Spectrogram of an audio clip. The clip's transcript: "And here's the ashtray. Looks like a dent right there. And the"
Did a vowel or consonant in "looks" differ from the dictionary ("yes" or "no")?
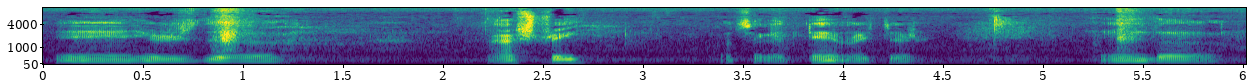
yes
